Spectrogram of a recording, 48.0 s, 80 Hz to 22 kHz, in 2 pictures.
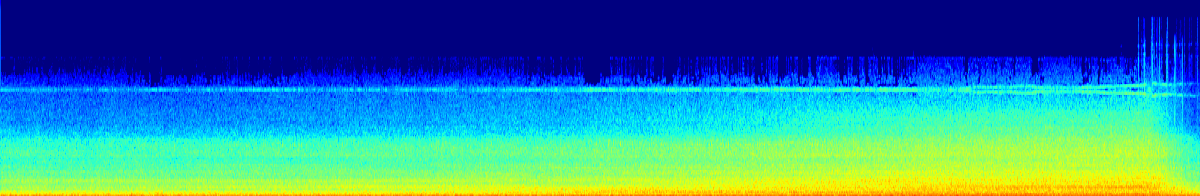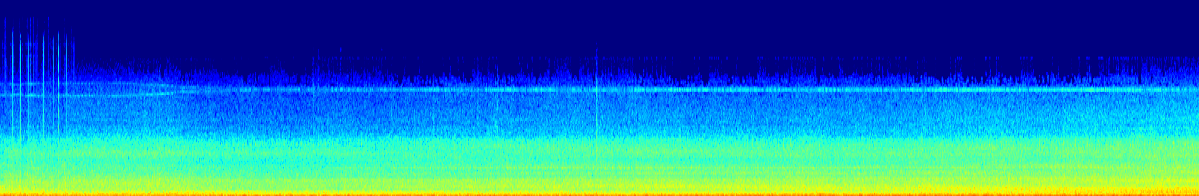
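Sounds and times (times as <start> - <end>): snow blower rushing: 22.1 - 25.6
tractor diesel engine running: 22.1 - 25.6.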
